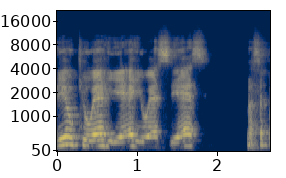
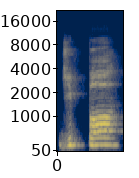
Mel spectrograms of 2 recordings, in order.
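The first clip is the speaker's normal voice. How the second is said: "De pó" punched louder, landing on PÓ; syllable-count demo; 3 semitones higher, 5 dB louder than usual. Shown as a demonstration. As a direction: sound out "De pó" with a strong final beat. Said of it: "uma sílaba".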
